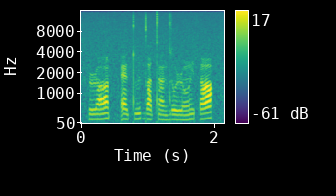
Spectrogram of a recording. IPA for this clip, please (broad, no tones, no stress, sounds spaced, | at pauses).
ɹ ɑ̃ t͡sʼ æ tʷ ɨ d̪ ɑ t ã d o ɹ õ i̯ θ ɑ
